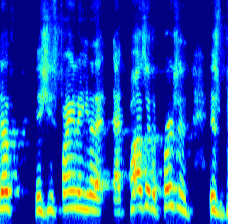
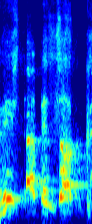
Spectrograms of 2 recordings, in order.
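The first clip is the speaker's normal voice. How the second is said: high, far-off comic scream; mock scream; 11 semitones higher than usual. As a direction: yell it from the next room. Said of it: "He might be screaming from over there".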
